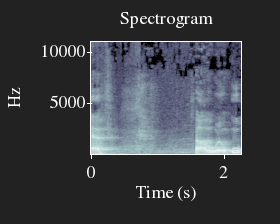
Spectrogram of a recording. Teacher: हिंदी में वाला जो फ होता है उसमें दोनों होठ आपस में मिलते हैं। इंग्लिश वाला जो एफ होगा उसमें होठ नहीं मिलेंगे आपस में।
